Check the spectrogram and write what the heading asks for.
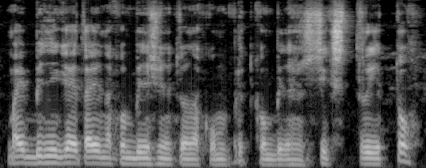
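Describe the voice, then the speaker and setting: Deep-voiced chatty man, dark tone. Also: steady tone, quick pace, no echo. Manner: chatty, repeats tag phrases and "ha?" constantly; drops into whispers for secret numbers. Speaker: lottery tip channel host. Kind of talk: casual channel talk.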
